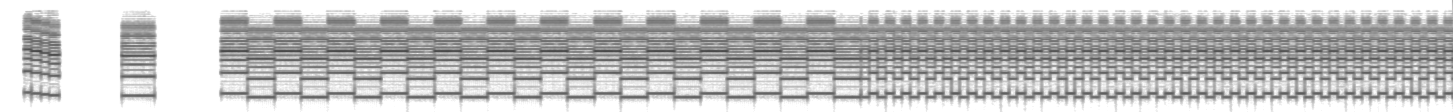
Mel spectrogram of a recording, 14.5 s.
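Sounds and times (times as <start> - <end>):
F18 lock-on tone ringtone: 2.2 - 14.5.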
